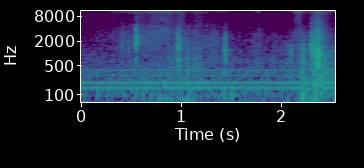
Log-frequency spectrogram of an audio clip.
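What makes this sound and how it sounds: Fingertips slide across and flip single pages of a large, open softcover paper textbook resting on a table, its solid stack of printed pages giving soft rubbing sounds. Four short, brighter papery flicks stand out, the last being the loudest and fullest, over a steady low hum. A digital clock stands nearby and is not touched.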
